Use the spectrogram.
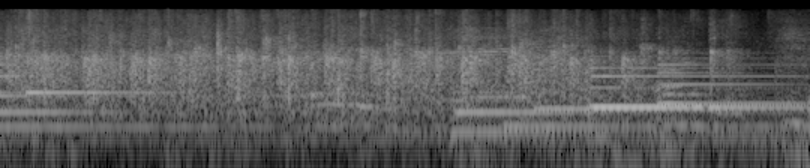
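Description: An audience claps steadily as a hand clap of praise to the Lord, a dense, sustained wash of applause, while sustained organ or keyboard chords hold underneath and shift upward near the end.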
